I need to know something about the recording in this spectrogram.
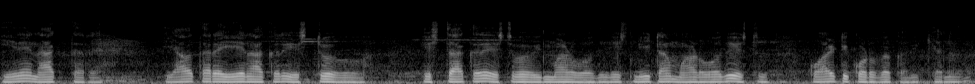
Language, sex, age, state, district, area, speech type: Kannada, male, 60+, Karnataka, Mysore, rural, spontaneous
